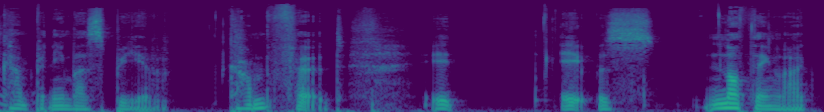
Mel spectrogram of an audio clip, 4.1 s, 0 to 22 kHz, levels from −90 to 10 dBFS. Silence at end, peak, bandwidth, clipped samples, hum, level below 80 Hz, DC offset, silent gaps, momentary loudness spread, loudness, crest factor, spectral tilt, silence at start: 0.05 s; -16 dBFS; 19 kHz; under 0.1%; none; -56 dBFS; under 0.1%; none; 17 LU; -39 LUFS; 24 dB; -5 dB/octave; 0 s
